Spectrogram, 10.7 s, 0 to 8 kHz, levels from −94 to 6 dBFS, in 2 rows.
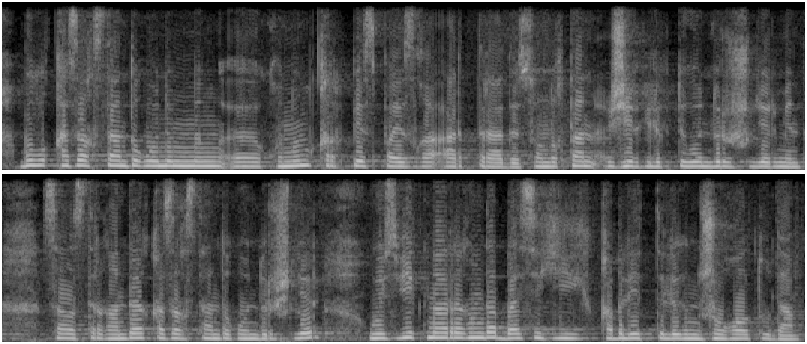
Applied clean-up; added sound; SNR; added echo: none; none; none; none.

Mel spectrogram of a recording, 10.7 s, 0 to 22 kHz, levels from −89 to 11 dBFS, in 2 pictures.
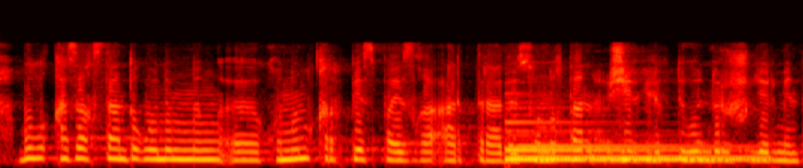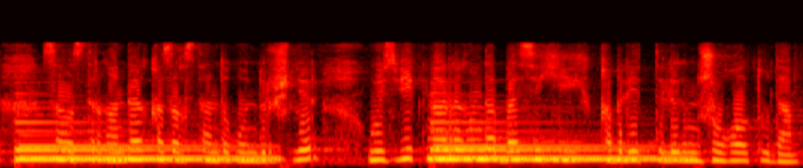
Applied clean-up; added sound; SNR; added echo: none; Electric guitar / Strum; -3 dB; none.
